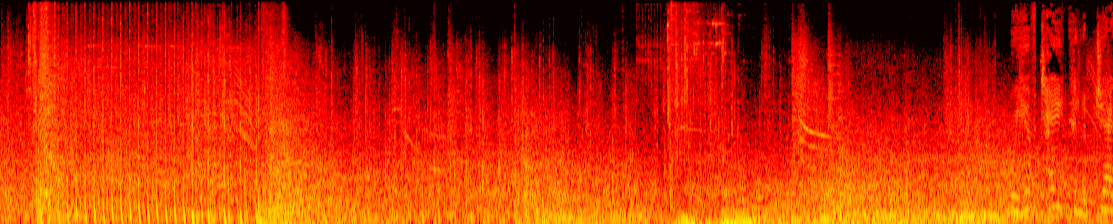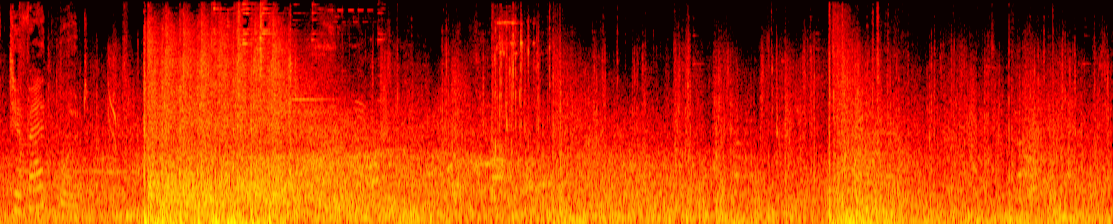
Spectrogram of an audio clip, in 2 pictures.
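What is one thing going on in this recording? Gunfire and explosions boom and echo through a building.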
